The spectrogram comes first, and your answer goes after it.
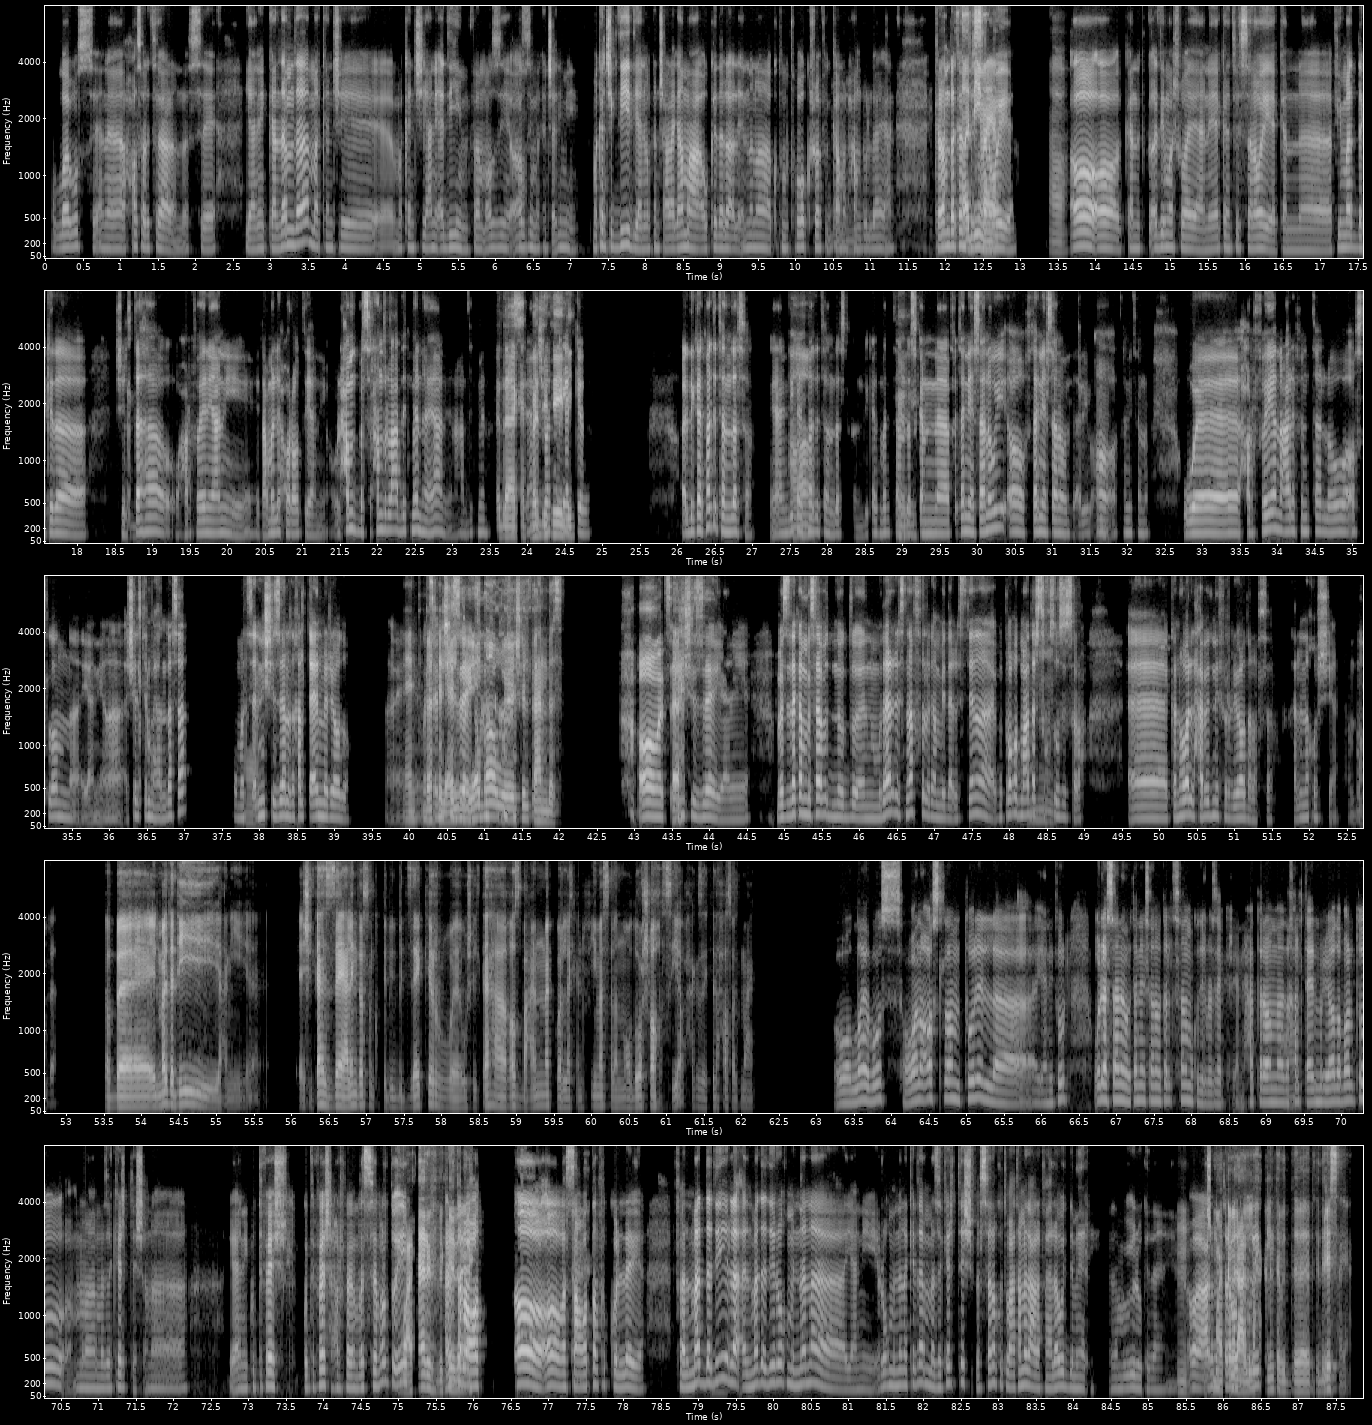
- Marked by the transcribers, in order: laughing while speaking: "جميل"; giggle; chuckle; tapping
- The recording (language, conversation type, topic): Arabic, podcast, إزاي بتتعامل مع الفشل الدراسي؟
